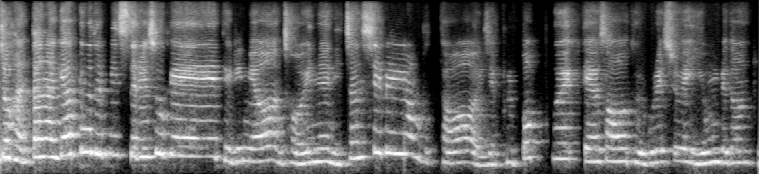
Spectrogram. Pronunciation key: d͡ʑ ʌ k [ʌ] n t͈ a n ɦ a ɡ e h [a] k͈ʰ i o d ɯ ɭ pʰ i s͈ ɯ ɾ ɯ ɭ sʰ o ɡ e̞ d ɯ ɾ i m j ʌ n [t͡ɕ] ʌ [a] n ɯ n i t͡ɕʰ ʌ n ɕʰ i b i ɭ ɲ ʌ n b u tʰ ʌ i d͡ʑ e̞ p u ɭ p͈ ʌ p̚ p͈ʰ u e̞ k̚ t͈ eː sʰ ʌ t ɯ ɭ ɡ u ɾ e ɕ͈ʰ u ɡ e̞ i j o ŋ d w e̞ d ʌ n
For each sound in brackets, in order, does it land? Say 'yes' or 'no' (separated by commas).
no, yes, yes, no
